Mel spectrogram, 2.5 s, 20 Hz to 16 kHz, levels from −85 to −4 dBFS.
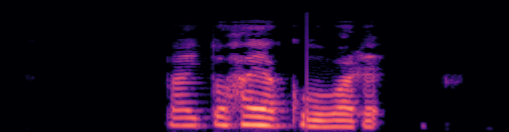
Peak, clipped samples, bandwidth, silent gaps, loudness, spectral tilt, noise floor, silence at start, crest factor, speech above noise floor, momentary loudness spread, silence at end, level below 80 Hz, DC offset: -8 dBFS; under 0.1%; 9 kHz; none; -26 LUFS; -6.5 dB/octave; under -90 dBFS; 0.85 s; 20 dB; over 65 dB; 13 LU; 0.65 s; -74 dBFS; under 0.1%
